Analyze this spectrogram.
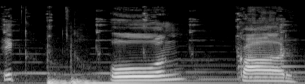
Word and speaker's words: एक ओंकार: बहुत सारे लोग एक ओंकार बोलते हैं, बहुत सारे लोग अलग अलग तरह से बोलते हैं। असल में इसकी प्रोनाउंसिएशन इस प्रकार से है, एक ओंकार।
